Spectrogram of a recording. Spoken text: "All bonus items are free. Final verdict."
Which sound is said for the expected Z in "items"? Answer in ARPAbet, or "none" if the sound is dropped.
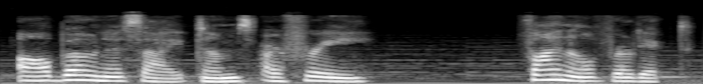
Z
